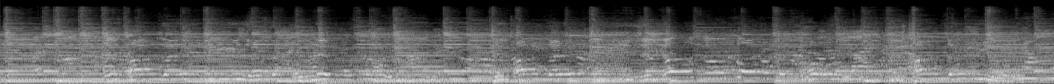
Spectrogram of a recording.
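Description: Live acoustic guitar strummed steadily under a wavering lead melody line, an instrumental stretch of a song with no lyrics sung.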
